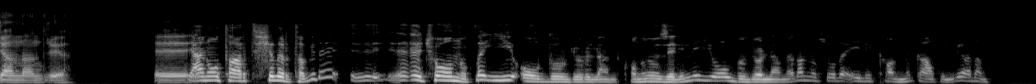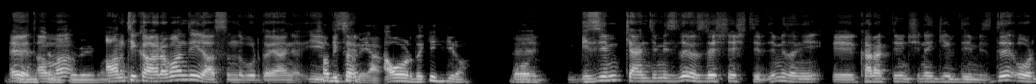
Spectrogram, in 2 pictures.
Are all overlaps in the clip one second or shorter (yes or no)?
no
